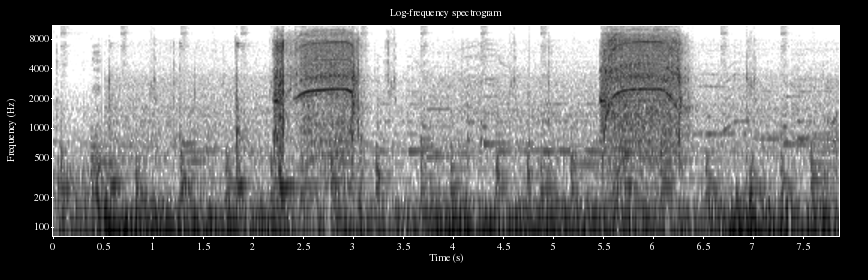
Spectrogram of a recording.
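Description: A power tool whirs steadily while working on bolts of a Nissan 350Z drift car being swapped to a 1JZ engine, with two loud high-pitched bursts of spinning under a constant mechanical drone.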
